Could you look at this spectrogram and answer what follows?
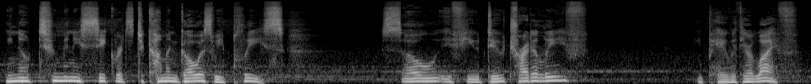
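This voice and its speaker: A man voicing a young stage magician in a game who tells stories smoothly and turns grave when he speaks of the rules. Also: measured pace, darkish tone, a little hiss or hum, lightly acted. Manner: smooth storyteller, turns serious and low. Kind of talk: game voice acting.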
